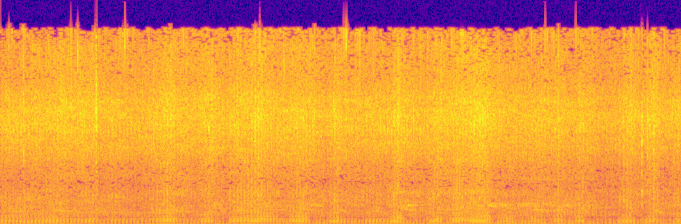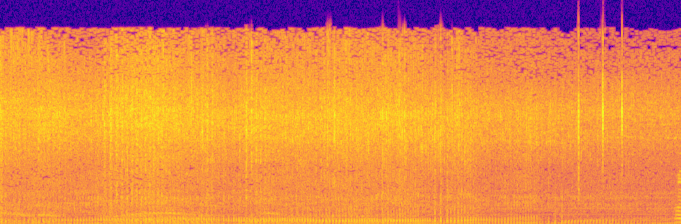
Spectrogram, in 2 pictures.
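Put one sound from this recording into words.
A dirt bike engine revs and sputters close by.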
